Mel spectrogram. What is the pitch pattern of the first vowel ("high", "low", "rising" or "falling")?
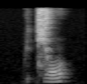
rising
